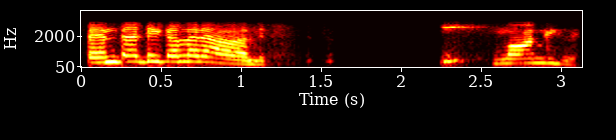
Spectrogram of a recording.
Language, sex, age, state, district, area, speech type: Telugu, female, 30-45, Andhra Pradesh, Bapatla, urban, conversation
